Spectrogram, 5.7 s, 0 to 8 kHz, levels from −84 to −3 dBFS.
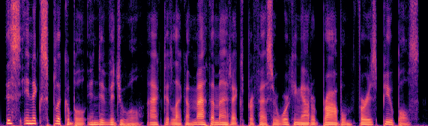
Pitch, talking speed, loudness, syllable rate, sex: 110 Hz, 155 wpm, -23 LUFS, 5.7 syllables/s, male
